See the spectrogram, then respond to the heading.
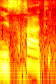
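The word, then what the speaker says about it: יצחק: listening to them but the name Isaac pronounced east Hawk is actually like to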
